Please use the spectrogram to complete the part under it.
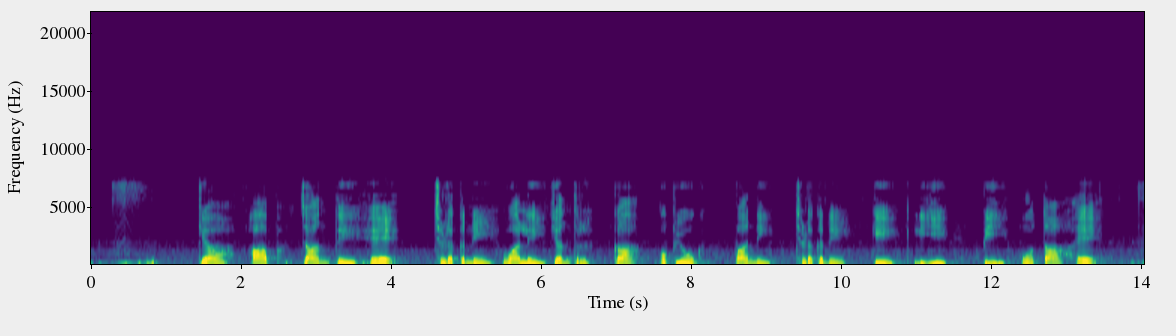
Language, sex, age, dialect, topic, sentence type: Hindi, male, 18-24, Marwari Dhudhari, agriculture, statement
